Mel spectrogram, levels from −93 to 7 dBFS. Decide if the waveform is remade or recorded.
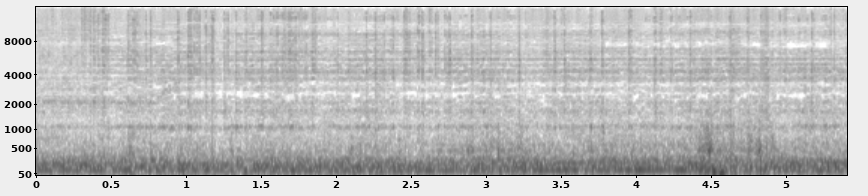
recorded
